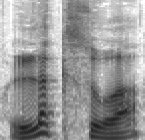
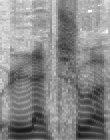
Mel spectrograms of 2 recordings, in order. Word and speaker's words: axoa: Vous nous parlez aujourd'hui, d'une recette que, évidemment, Stéphane ne connaît pas, puisqu'il l'a appelée tout à l'heure l'Axoa. Et c'est plutôt l'Achoa, puisque nous sommes dans le Pays Basque.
